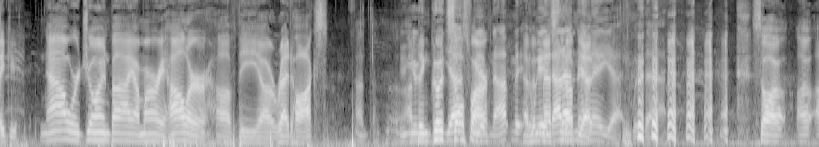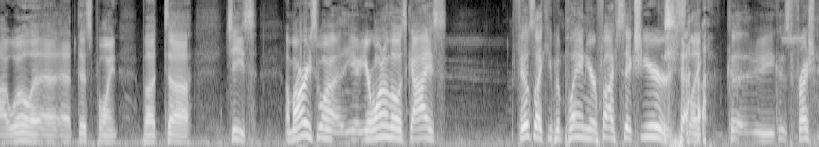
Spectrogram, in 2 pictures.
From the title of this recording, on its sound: Live From Port Huron High Football Camp!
